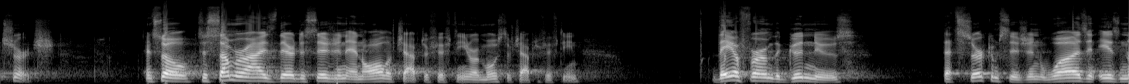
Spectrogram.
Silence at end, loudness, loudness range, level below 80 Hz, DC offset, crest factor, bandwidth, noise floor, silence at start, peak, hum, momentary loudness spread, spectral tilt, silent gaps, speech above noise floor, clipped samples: 0 s; -15 LUFS; 7 LU; -62 dBFS; under 0.1%; 16 dB; 15 kHz; -73 dBFS; 0 s; 0 dBFS; none; 17 LU; -4.5 dB/octave; none; 57 dB; 0.2%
